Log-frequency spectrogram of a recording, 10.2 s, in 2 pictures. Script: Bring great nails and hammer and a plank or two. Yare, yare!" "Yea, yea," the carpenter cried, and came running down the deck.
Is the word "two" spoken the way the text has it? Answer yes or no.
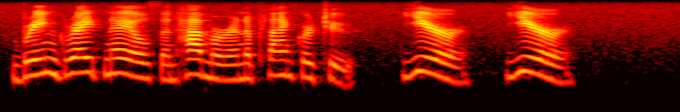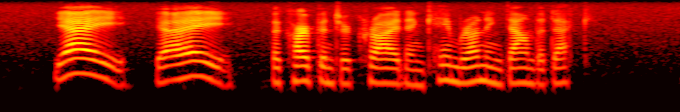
yes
